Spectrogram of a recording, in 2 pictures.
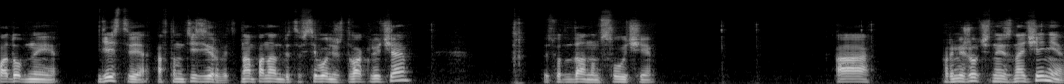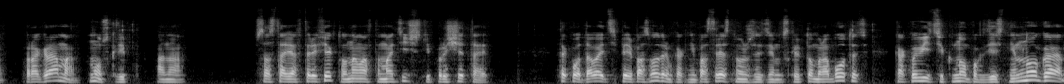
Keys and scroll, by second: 5.1 Delete.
